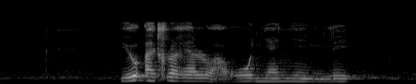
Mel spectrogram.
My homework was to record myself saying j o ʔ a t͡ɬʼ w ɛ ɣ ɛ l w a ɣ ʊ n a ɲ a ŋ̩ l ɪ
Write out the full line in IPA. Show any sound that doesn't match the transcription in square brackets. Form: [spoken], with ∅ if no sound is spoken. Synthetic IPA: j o ʔ a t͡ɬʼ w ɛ ɣ ɛ l w a ɣ ʊ [ɲ] a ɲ [e] ŋ̩ l ɪ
